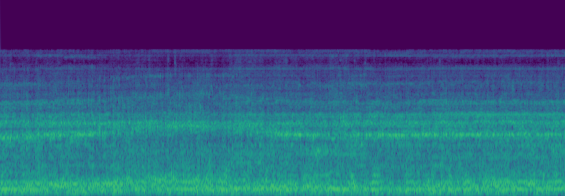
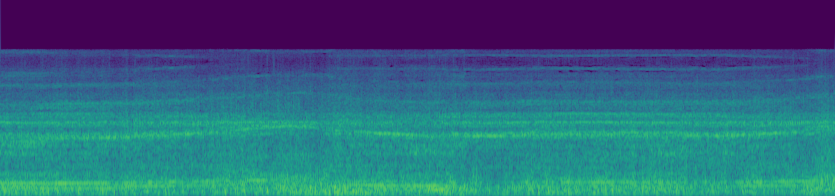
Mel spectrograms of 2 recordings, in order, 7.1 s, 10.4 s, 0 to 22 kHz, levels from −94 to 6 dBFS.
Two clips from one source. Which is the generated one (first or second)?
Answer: first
